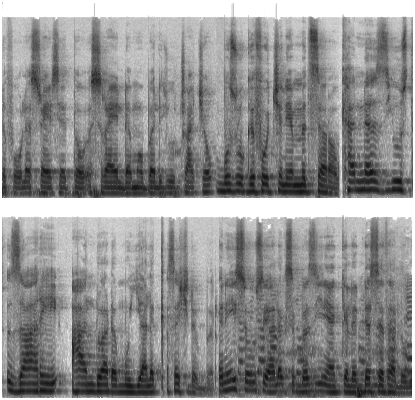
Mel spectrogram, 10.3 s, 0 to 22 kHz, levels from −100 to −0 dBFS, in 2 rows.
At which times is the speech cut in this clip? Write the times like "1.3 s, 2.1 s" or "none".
none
